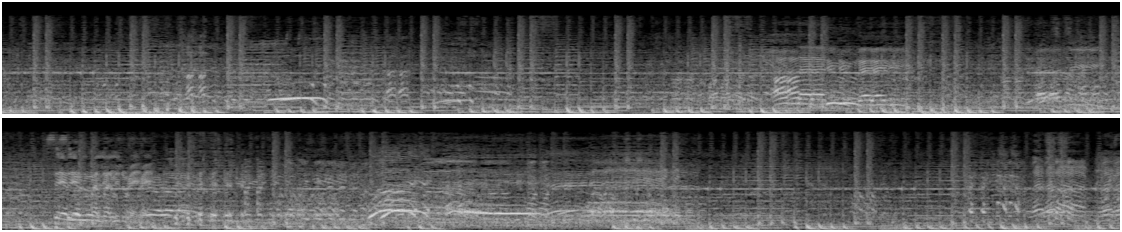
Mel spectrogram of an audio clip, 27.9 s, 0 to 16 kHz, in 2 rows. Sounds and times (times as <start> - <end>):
Music: 0.0 - 27.9
Speech: 14.6 - 16.3.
